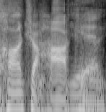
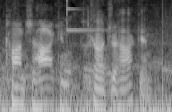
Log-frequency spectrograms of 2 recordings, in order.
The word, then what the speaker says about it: Conshohocken: No, this is they asked some of the golfers to pronounce some of our, like the Schuylkill River, the cities, yes. Conshohocken, places like that.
